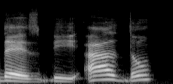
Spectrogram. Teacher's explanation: no es un diptongo, porque mire que estoy separando la I y la A, que es la que me formaría el diptongo.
